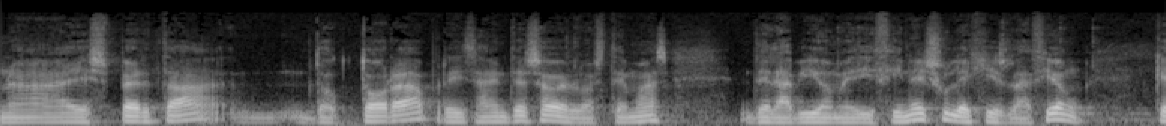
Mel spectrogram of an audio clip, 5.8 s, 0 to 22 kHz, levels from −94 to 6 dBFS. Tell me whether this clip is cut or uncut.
uncut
